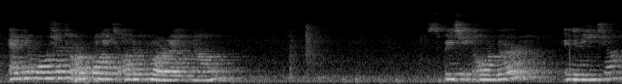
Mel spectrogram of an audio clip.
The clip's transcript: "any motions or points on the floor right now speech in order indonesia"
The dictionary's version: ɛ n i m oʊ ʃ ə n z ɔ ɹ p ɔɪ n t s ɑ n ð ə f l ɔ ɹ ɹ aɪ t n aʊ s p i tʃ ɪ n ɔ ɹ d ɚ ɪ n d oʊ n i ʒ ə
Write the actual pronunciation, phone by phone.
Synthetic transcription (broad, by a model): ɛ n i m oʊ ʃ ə n s ɔ ɹ p ɔɪ n t s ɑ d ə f ɔ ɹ ɹ aɪ t n aʊ s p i ʃ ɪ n ɔ ɹ d ɚ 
